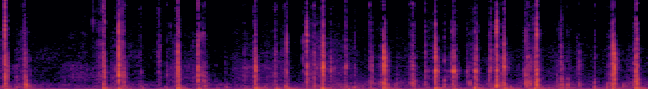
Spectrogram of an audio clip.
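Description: A full-size large print keyboard with a black plastic frame and big yellow plastic keycaps, lying on faux fur, is typed on with long painted nails and fingertips. It gives a quick, irregular stream of short, dry plastic taps and clicks, with bright clacky tops over a soft low thud. Each tap dies almost instantly.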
